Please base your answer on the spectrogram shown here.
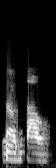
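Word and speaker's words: ת: sa kanya at tayo ang pronunciation sa kanya Ay tough t t parang F yung dulo tough tab pero t t t tav ang basa talaga pero ngayon modern language niya ito t o tav tav tav so yan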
